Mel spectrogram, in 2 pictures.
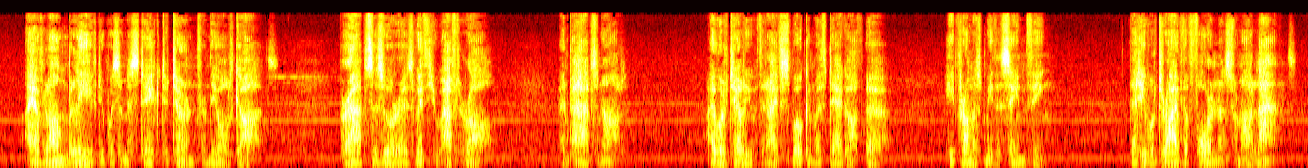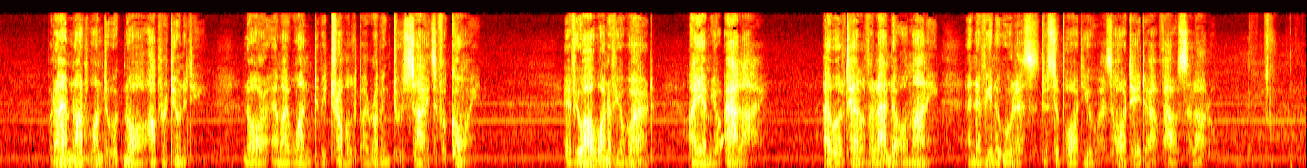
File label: dark elf audition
